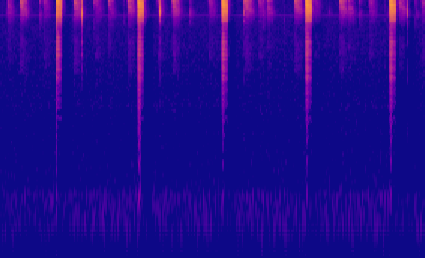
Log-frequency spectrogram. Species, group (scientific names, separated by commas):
Isophya pyrenaea, Orthoptera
